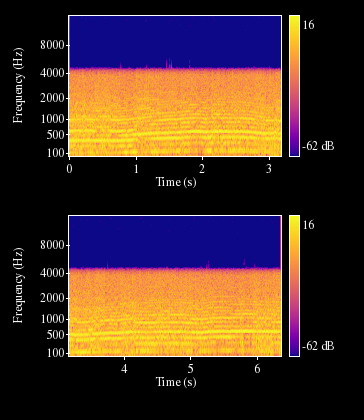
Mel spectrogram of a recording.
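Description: Walkera Hifa multirotor drone's electric motors and propellers whining in flight, heard from its onboard camera. The pitch wavers with throttle, dipping about three seconds in and rising again.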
